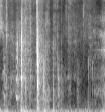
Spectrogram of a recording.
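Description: A page of a picture book being turned: a few short, soft papery clicks and rustles in the first second, then quiet room tone.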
